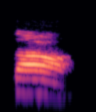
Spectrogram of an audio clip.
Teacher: इसी तरह जब आप पढ़ते हैं ता से अलिफ जबर ता, तो आप देखते हैं कि ता पढ़ते हुए आपकी जबान जो आगे वाला पोर्शन है, नोक है, वो जबान के ऊपर वाले तालू वाले हिस्से से टच करती है दांतों के पास, तो ये उसका मखरज हो जाता है।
